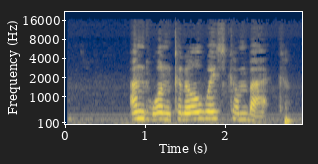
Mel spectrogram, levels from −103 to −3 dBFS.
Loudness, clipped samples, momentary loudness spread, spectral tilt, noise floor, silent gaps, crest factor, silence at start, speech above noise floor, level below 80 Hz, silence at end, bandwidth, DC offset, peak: -17 LUFS; under 0.1%; 11 LU; -6 dB/octave; -49 dBFS; none; 16 dB; 0.05 s; 33 dB; -50 dBFS; 0.1 s; 14.5 kHz; under 0.1%; -2 dBFS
